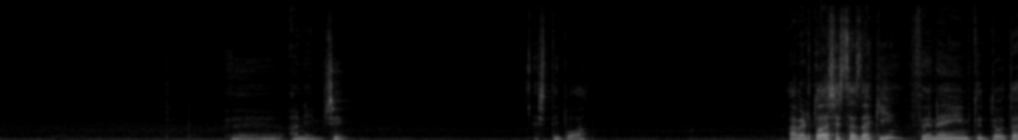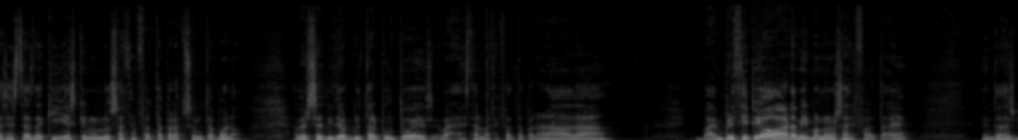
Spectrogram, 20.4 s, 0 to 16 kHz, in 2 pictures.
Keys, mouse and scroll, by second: 10.0-10.8 scroll down 2, 16.9 click, 19.4 click, 20.2-20.3 scroll down 2.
